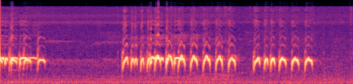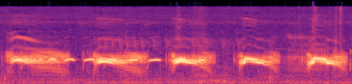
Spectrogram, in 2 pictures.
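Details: Local zebra dove, small crystal voice, used to lure rival doves into singing: rapid rolling hoot bursts in the first half, followed by broader, fuller swelling notes repeated about once a second.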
